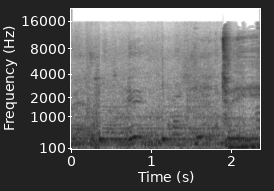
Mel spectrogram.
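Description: Live music from a small acoustic ensemble with cello and harp, playing sustained notes under a moving melody. A short, sharp hiss comes just before the end.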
